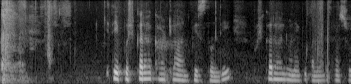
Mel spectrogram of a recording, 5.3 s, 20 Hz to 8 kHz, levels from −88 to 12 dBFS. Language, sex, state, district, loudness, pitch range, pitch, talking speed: Telugu, female, Telangana, Nalgonda, -23 LUFS, 165-210 Hz, 190 Hz, 90 wpm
